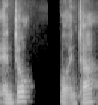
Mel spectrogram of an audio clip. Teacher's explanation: the t is not pronounced anymore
